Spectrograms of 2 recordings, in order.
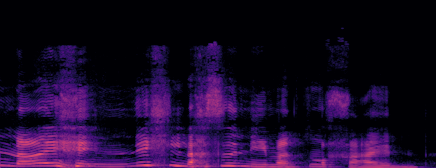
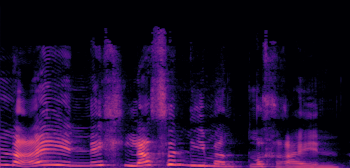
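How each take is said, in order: First: High, whiny owlet wail; tearful refusal. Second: High, loud, howled refusal; louder wailing. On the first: Little owl starts crying behind the door, tearful refusal. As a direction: draw out the no as if starting to cry. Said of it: "fing an zu weinen". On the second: Little owl refuses all three visitors, loud wailing. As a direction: howl the no at full voice. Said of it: "heulte das Eulenkind noch lauter". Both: Acted.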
